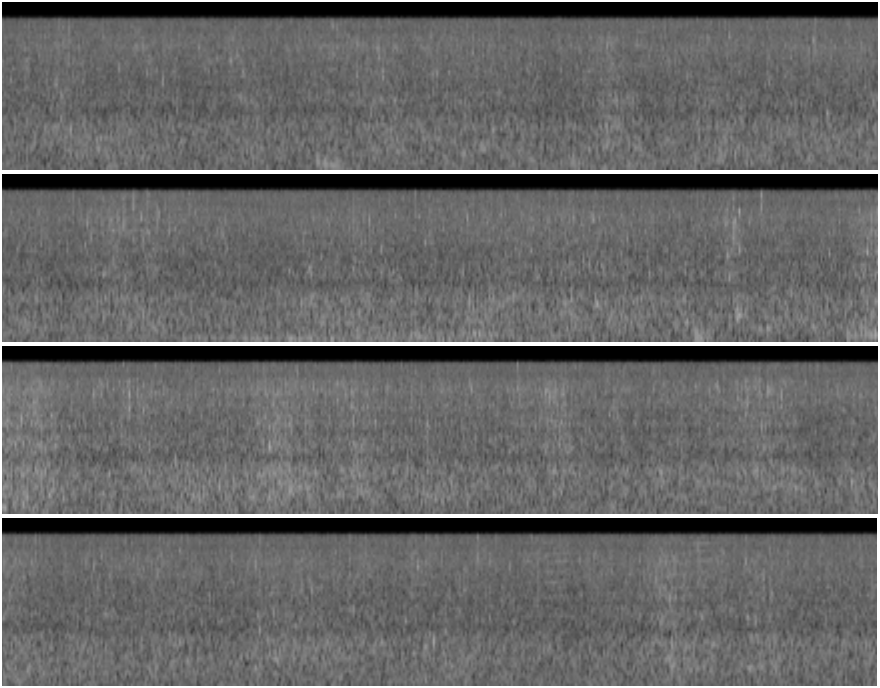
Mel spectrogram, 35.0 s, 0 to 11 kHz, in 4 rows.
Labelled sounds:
31.7	32.0	Pacific white-sided dolphin, 2.9 to 3.1 kHz
33.1	33.4	Pacific white-sided dolphin, 6.3 to 6.5 kHz

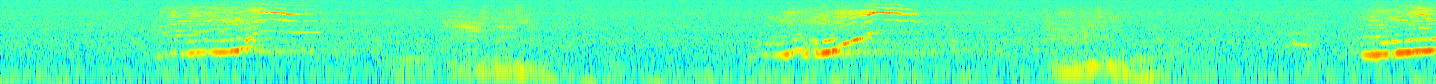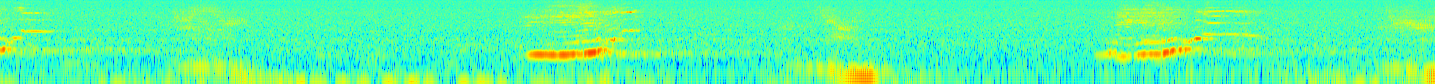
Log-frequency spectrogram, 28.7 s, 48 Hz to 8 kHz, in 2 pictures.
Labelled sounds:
1.7	3.2	humpback whale, 0.86 to 6.1 kHz
4.5	4.8	humpback whale, 1.4 to 1.8 kHz
7.8	9.2	humpback whale, 2.0 to 6.3 kHz
13.6	14.9	humpback whale, 0.80 to 5.3 kHz
19.6	20.8	humpback whale, 1.9 to 5.6 kHz
25.5	27.0	humpback whale, 0.83 to 5.0 kHz
28.5	28.7	humpback whale, 1.3 to 1.8 kHz

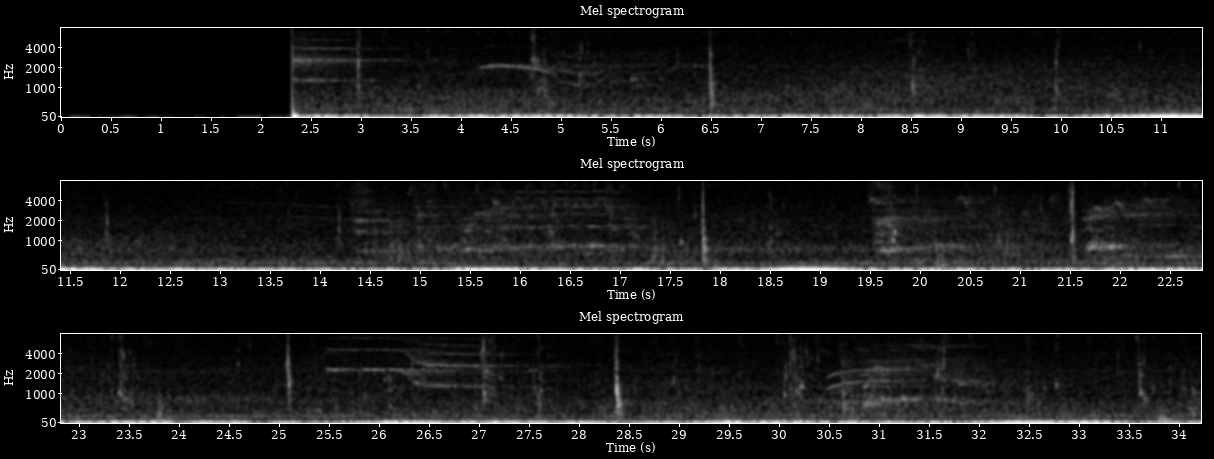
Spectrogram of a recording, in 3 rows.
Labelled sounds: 2.3	3.5	killer whale, southern Alaska resident, 0.92 to 8.0 kHz
4.1	6.3	killer whale, southern Alaska resident, 0.46 to 4.6 kHz
25.4	27.6	killer whale, southern Alaska resident, 0.96 to 8.0 kHz
30.4	31.6	killer whale, southern Alaska resident, 0.83 to 6.1 kHz

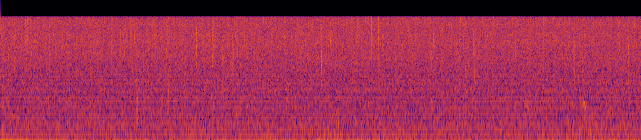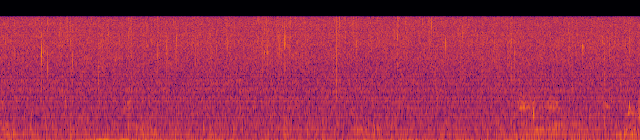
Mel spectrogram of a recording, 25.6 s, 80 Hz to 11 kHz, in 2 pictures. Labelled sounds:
23.2	23.4	humpback whale, 0.78 to 0.94 kHz

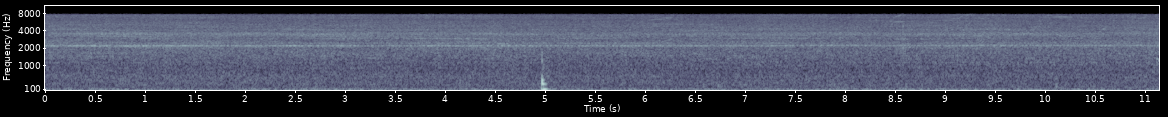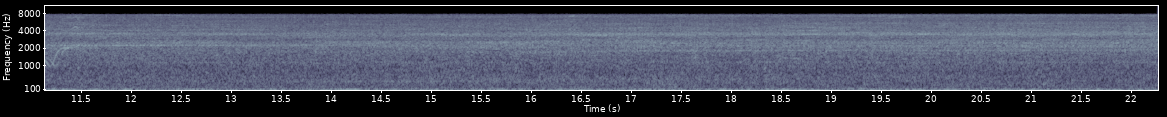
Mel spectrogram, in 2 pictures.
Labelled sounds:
11.0	11.5	killer whale, 0.46 to 2.1 kHz

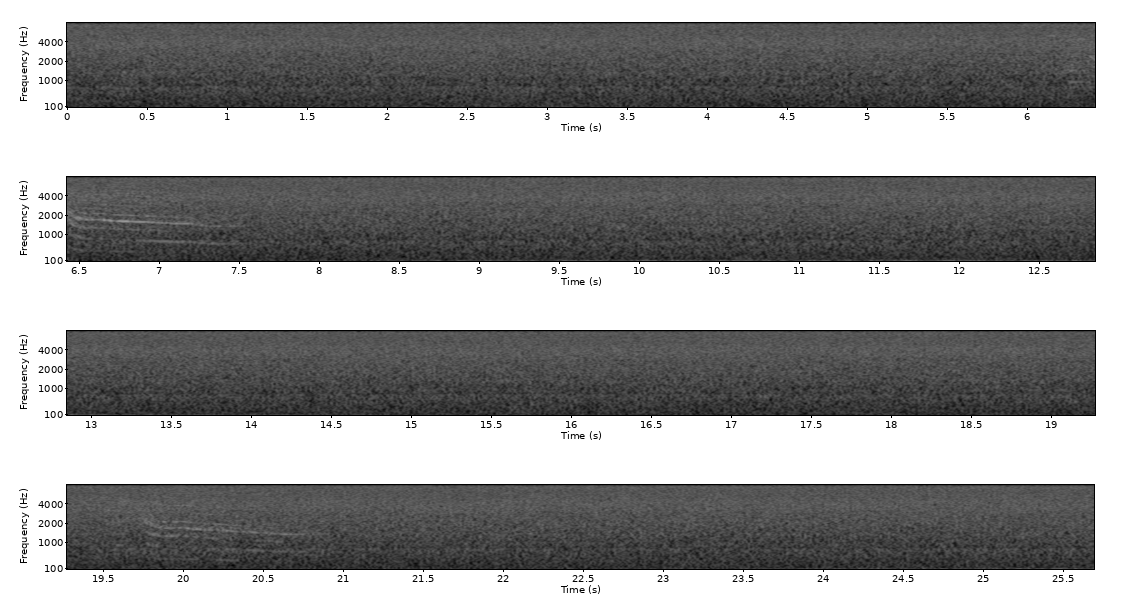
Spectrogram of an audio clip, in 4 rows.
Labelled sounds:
6.4	7.4	killer whale, Bigg's (transient), 1.2 to 1.9 kHz
19.7	20.8	killer whale, Bigg's (transient), 1.3 to 2.1 kHz

